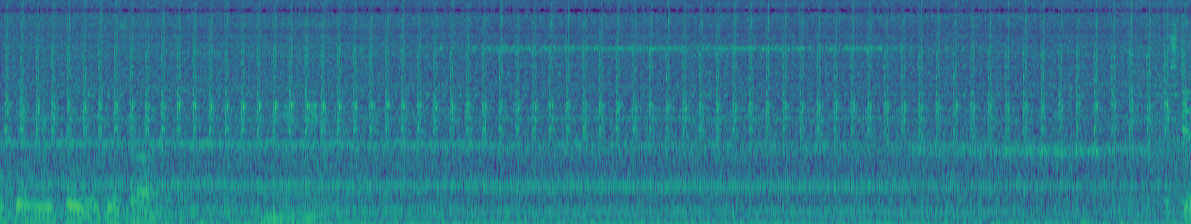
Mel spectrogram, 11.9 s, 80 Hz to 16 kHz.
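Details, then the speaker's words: Chevrolet Suburban 5.3 LS V8 at idle after spark plug change and coil swap for a misfire located on cylinder 4: quick steady ticking about three per second over engine hum; lifter tick not yet diagnosed. Engine ticking at idle. "but we found out that the problem is on cylinder 4 but it has not been diagnosed as a lifter tick yet"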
